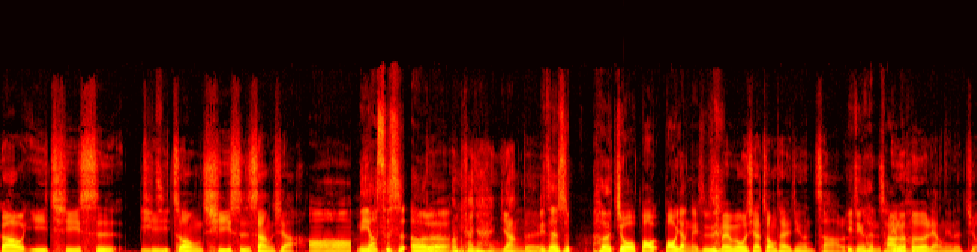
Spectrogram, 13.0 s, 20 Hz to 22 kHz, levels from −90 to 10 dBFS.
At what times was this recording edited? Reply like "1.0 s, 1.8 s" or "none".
4.7 s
